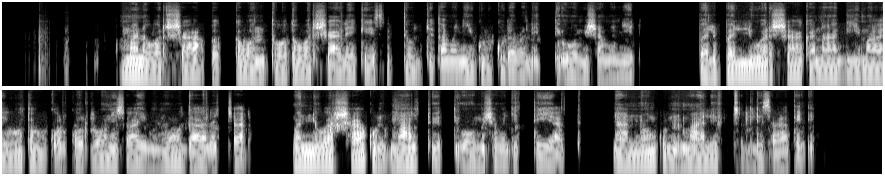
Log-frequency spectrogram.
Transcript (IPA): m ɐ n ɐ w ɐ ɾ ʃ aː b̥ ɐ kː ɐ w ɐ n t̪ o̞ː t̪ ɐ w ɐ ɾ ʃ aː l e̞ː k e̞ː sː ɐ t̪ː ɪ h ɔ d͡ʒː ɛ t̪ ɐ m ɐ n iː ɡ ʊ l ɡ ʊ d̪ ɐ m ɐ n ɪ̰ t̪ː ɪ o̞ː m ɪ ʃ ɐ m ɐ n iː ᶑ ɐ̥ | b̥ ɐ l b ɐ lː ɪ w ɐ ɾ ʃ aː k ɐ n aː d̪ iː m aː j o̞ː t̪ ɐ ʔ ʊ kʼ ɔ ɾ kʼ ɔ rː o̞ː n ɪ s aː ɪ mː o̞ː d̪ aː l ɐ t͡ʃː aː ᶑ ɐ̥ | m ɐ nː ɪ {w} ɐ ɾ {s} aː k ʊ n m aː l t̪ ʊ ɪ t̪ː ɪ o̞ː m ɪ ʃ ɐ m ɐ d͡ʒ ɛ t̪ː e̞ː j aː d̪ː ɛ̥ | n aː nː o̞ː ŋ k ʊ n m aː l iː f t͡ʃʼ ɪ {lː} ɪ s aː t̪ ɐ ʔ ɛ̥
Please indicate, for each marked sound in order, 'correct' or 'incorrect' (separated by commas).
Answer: correct, incorrect, correct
